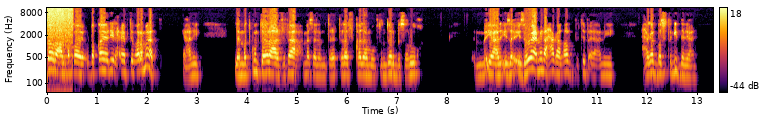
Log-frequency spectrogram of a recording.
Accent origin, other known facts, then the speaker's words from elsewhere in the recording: Upper Egypt, Egypt; زي المواويل اللي بتتقال عندنا في الصعيد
